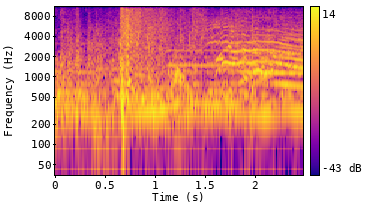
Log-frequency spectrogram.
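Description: Cartoon landing effect: a single sharp thud about two-thirds of a second in as a tumbling snail hits the ground, over background music. High gliding cries come in near the end.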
